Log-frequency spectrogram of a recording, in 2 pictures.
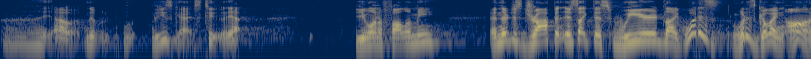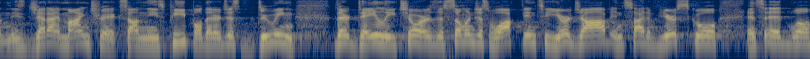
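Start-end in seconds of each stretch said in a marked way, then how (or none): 0.0-4.4 playful mock offhand voice, quieter. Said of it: "read this in a funny way".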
